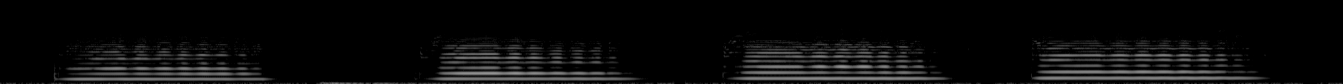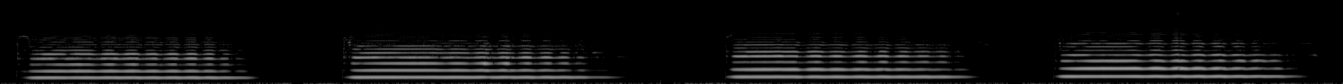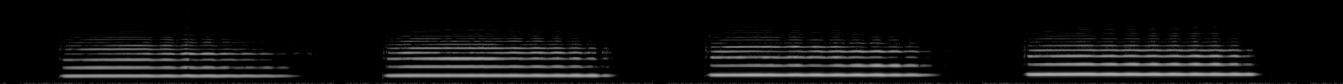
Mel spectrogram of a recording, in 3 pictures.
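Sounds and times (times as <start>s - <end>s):
flute vibrato mezzo forte B3 to B4: 0.5s - 2.7s, 4.2s - 6.4s, 7.2s - 9.5s, 10.3s - 12.6s, 13.6s - 16.0s, 16.9s - 19.6s, 20.7s - 23.3s, 24.0s - 26.6s, 27.5s - 29.9s, 30.7s - 33.0s, 34.0s - 36.3s, 37.1s - 39.5s.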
